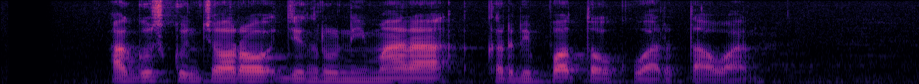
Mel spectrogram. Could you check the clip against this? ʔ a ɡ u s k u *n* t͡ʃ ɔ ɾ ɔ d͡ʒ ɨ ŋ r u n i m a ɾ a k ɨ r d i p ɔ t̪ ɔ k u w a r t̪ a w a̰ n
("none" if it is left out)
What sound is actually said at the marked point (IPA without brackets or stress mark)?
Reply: ɲ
